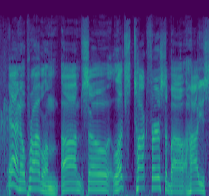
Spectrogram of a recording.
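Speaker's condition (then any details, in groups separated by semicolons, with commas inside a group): No condition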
